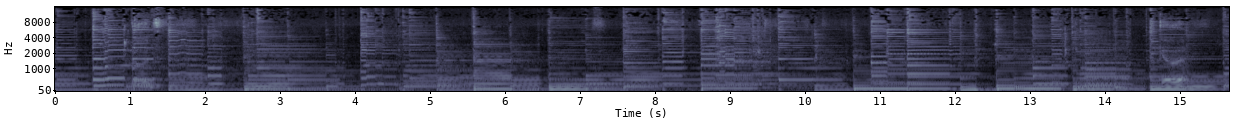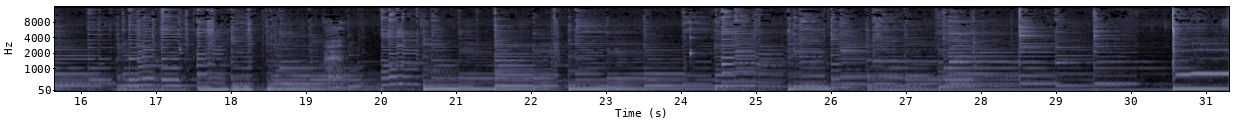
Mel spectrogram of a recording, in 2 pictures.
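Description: Solo acoustic guitar played fingerstyle: a slow instrumental melody of plucked notes over ringing bass notes that change every second or two.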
